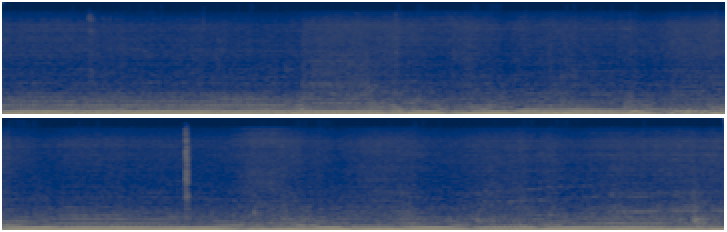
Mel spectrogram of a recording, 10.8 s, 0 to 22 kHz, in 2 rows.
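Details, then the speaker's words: BMW M52 built into a 3.0 L stroker with M54B30 crank, high compression, aggressive cams, ported head, first track test: strong clean note rising and dropping at shifts, no knocks; healthy under load, front right tire rubbing. "Wow. It's so fast. You can hear it rubbing on the front. Wow, that's so strong."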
